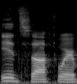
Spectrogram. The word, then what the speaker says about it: id Software: Next, we have one of the most important games of its era, and it's pronounced id Software, believe it or not.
